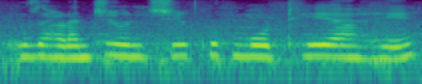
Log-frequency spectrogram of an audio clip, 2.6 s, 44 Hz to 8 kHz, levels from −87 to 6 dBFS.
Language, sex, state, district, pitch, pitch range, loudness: Marathi, female, Maharashtra, Pune, 245 Hz, 235-250 Hz, -13 LUFS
